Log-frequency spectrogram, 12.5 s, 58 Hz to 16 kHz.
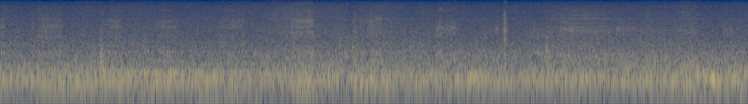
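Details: Massaged domestic cat Dillard, 15 years old, recorded November 27, 2018; a continuous low purr with rhythmic inhale-exhale swells and soft rubbing noises.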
